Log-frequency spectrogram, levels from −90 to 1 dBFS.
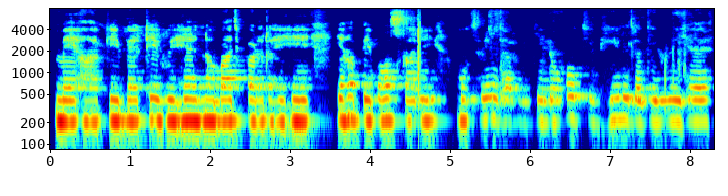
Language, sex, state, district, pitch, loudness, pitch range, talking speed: Hindi, female, Bihar, Saran, 210 Hz, -20 LUFS, 210-215 Hz, 145 wpm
